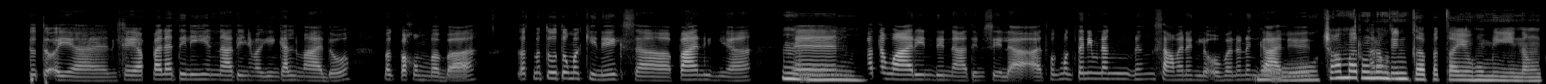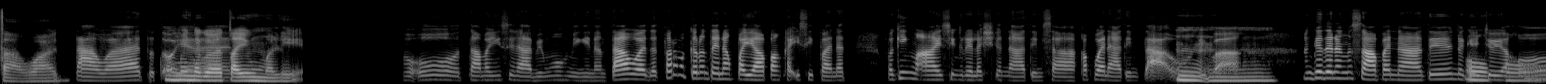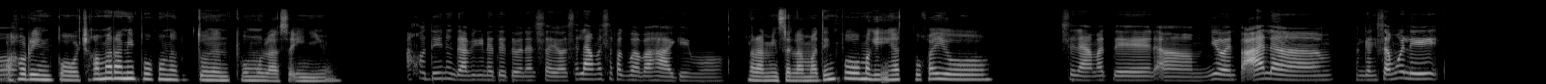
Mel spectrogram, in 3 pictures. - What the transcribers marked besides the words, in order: other background noise
- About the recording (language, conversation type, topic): Filipino, unstructured, Ano ang ginagawa mo para maiwasan ang paulit-ulit na pagtatalo?
- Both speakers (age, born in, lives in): 20-24, Philippines, Philippines; 40-44, Philippines, Philippines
